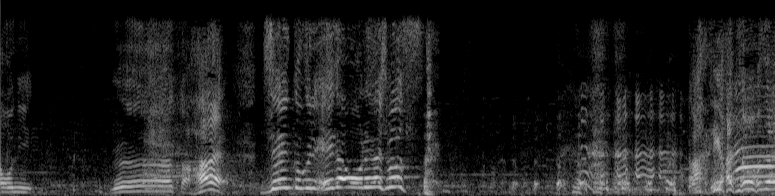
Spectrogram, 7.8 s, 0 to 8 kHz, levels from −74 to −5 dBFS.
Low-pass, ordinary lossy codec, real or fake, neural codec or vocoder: 7.2 kHz; none; real; none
